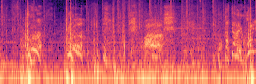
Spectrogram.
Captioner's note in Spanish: Golpes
